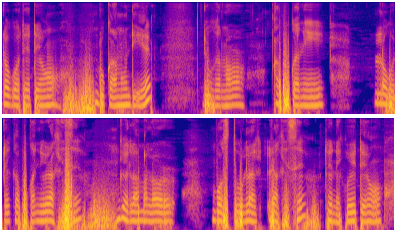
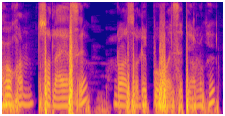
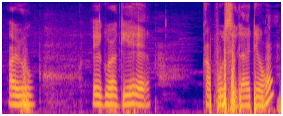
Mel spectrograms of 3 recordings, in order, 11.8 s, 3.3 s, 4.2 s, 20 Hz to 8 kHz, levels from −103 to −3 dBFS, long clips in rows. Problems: constant background noise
